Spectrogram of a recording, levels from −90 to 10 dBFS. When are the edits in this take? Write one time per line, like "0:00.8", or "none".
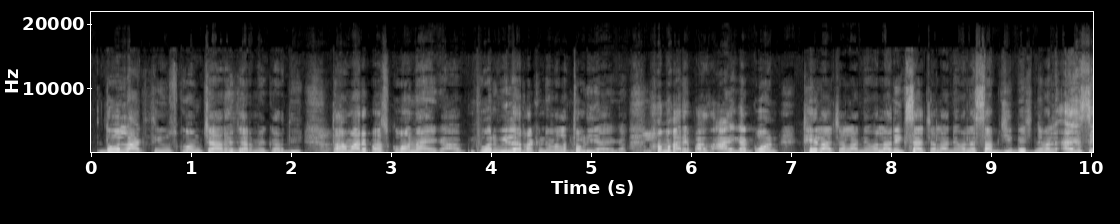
none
